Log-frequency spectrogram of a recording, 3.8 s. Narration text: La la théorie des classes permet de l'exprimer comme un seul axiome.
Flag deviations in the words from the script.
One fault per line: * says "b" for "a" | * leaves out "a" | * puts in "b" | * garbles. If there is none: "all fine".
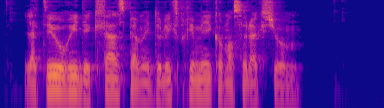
* leaves out "la"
